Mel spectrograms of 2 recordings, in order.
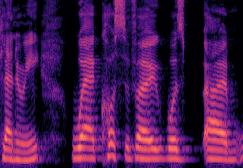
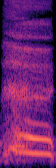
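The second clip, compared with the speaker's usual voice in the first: sharp put-on gasp of horror; mock shocked gasp; 7 semitones higher than usual. Mimicking a panicked presenter, a mock gasp. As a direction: gasp as if caught mortified. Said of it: "looking mortified".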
